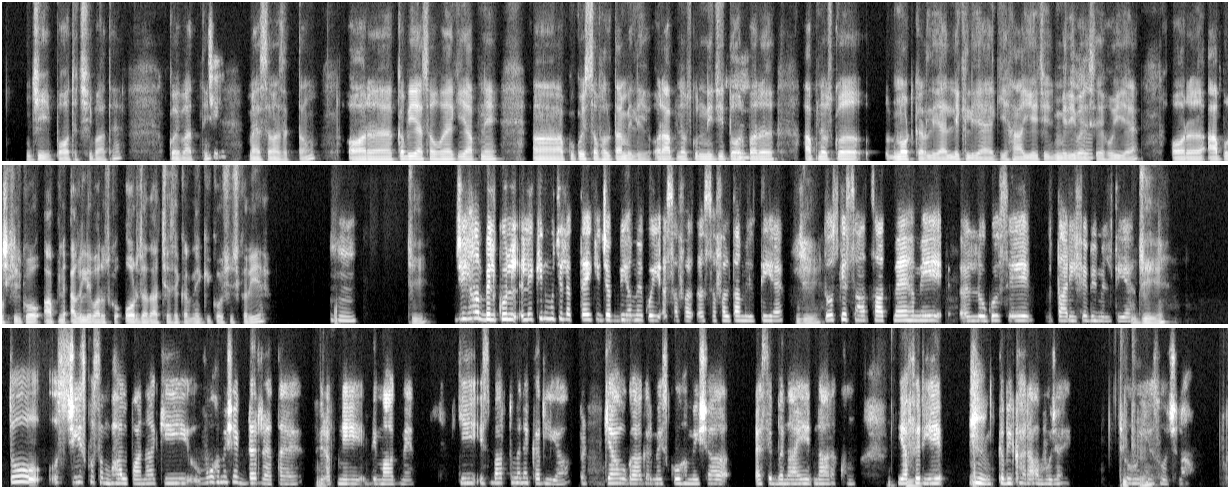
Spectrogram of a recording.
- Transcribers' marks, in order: distorted speech; static; in English: "नोट"; other background noise; in English: "बट"; throat clearing
- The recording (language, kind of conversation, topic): Hindi, advice, मैं अपनी योग्यता और मिली तारीफों को शांत मन से कैसे स्वीकार करूँ?
- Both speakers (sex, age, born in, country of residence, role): female, 20-24, India, India, user; male, 35-39, India, India, advisor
